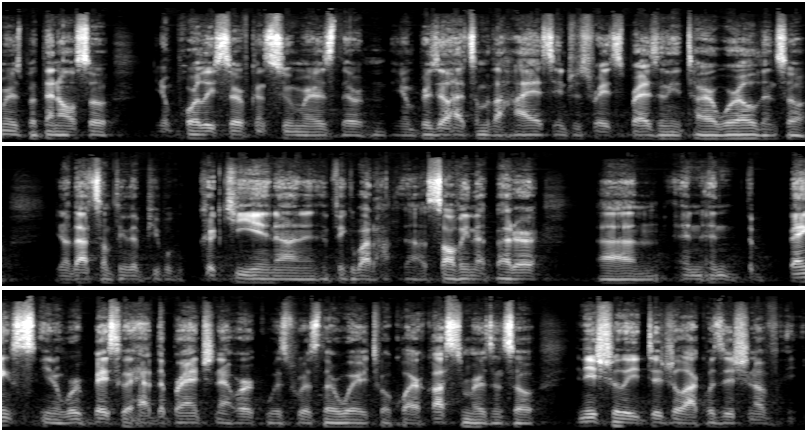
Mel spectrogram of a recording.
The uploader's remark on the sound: We sat down to record this episode live at Money/2020 Las Vegas - the Super Bowl of fintech!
